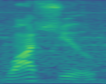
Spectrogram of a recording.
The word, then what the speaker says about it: Washoe: I'm saying it's Washoe, Nevada, because W-A is Wa, S-H-O-E is shoe. So I'm assuming it's pronounced Washoe.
